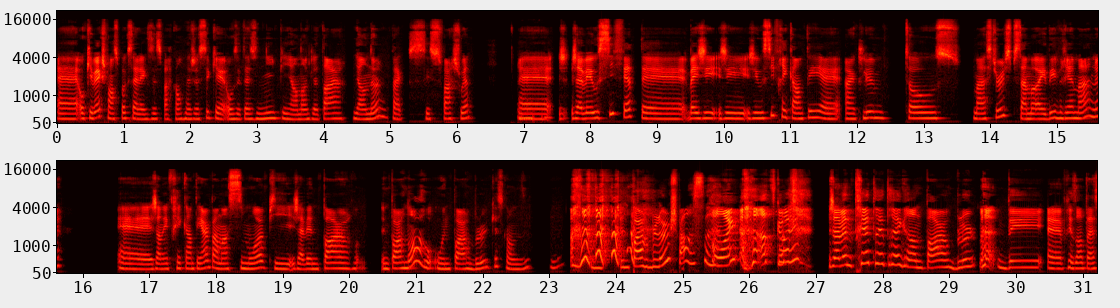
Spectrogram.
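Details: Real stuttering in an adult woman who stutters and is a master's candidate in speech-language pathology.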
